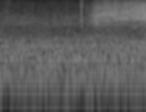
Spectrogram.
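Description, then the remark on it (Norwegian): A steady, loud engine rumble of a passing car holds at an even level throughout with dense low-end noise and no voices. “Faen, er det bilen min, vel? Det ligner jævlig på bil.”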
